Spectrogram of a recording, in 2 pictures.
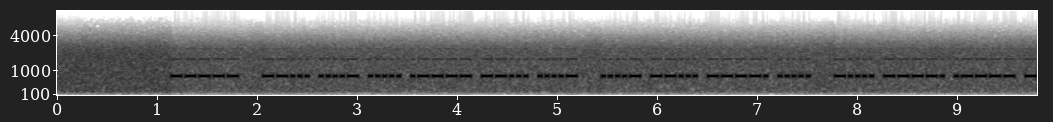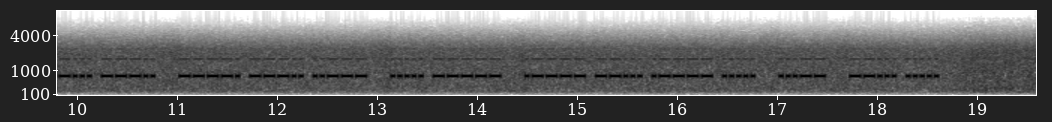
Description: Morse code, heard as a keyed tone, machine-sent, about 34 wpm, 800 Hz, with radio static. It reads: 0 745174 4795 69178 982 50 1715 3 75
